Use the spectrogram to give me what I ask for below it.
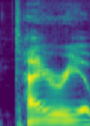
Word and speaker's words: Tyria: I bet it spelled like it looks like it rhymes with diarrhea. Tyra, a.k.a. Tyria Moore.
